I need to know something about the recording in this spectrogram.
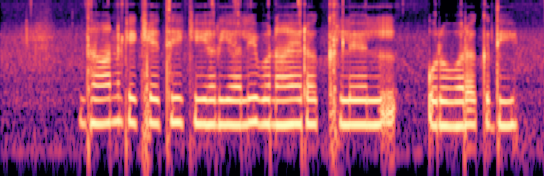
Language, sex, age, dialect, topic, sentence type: Magahi, female, 31-35, Western, agriculture, question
